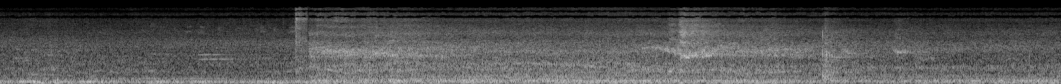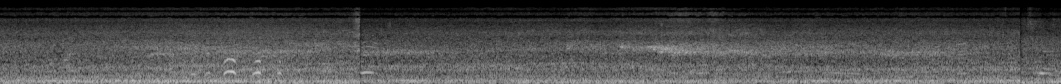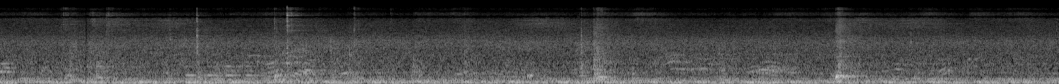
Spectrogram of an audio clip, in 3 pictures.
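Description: Go-karts running laps on an indoor concrete track, with a steady low hum. Tyres squeal a few times, near the start and again about halfway through.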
